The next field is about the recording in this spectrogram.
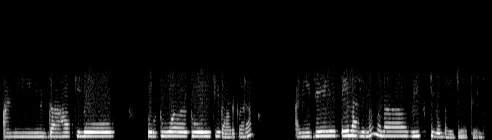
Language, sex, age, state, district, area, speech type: Marathi, female, 18-30, Maharashtra, Nagpur, urban, conversation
